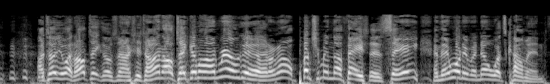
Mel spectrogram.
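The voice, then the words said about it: Old-time newsreel announcer voice. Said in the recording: “That was my blend of, like, Cary Grant and something. ... It's Cary Grant meets the announcer for a newsreel.”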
